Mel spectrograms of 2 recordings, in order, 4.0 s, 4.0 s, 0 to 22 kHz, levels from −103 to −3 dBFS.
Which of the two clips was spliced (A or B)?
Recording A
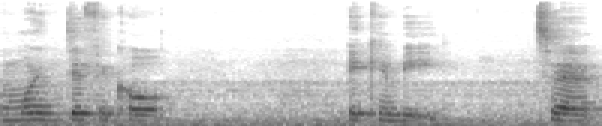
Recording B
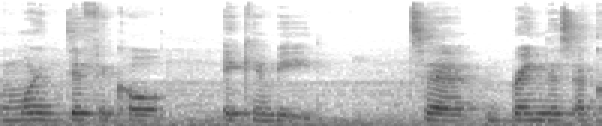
B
